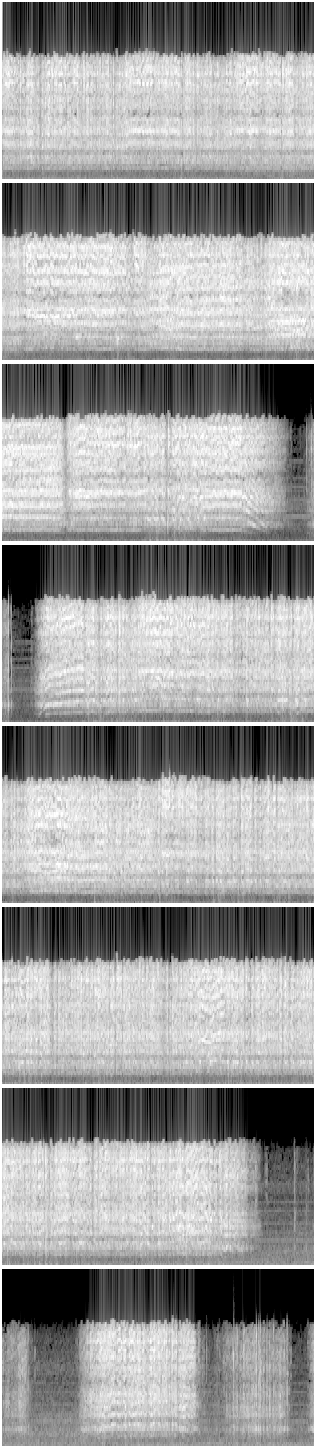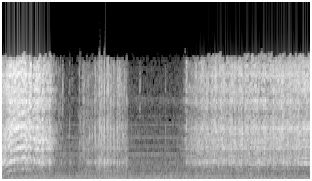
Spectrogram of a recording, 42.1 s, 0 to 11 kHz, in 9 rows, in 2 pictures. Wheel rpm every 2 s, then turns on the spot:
200, 200, 200, 200, 200, 200, 140, 60, 200, 200, 200, 200, 190, 200, 200, 180, 30, 110, 50, 30, 50.
36-40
